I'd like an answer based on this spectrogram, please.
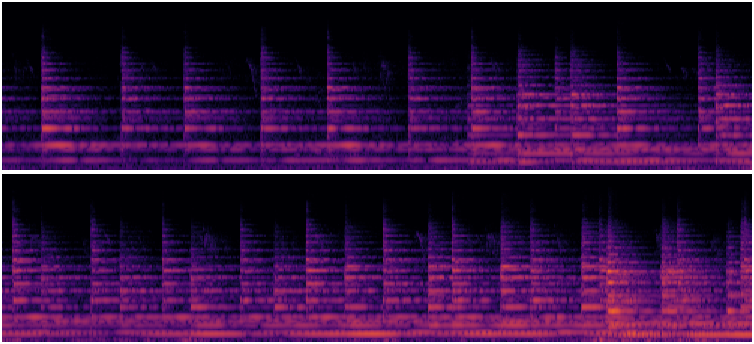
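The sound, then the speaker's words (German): Church bells of a Bavarian minster in Fischbachau ring in a peal of many steady, overlapping strikes. The sound grows fuller and louder as more bells join, with no voices. “Das Geläut vom Martinsmünster Fischbachau ist nur eines von Tausenden im Archiv des Bayerischen Rundfunks.”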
